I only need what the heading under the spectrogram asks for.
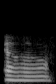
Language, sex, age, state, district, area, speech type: Assamese, female, 18-30, Assam, Goalpara, rural, conversation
